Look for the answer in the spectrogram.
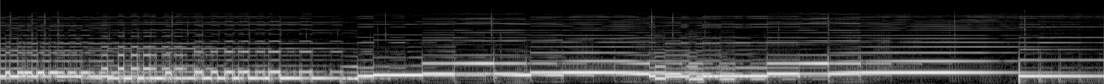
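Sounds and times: warbling synthesizer with delay: 0.0 - 8.8.

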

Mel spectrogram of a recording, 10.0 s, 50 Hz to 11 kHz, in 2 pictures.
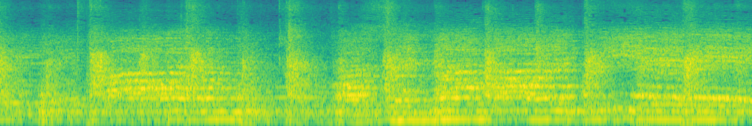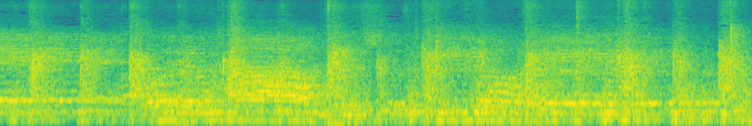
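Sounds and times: congregation singing: 0.0 - 10.0
steady sharp strikes: 0.0 - 10.0.

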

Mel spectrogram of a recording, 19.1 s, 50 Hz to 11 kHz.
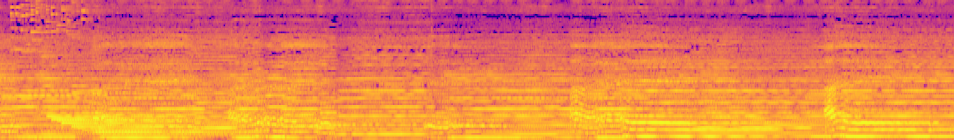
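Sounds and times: harmonium playing chords and melody: 0.0 - 19.0.

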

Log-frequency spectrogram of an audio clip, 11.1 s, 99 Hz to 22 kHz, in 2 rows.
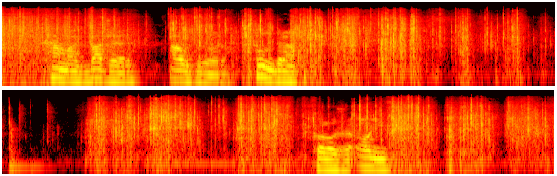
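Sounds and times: plastic packaging crinkling: 0.0 - 5.7, 6.3 - 11.0.

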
